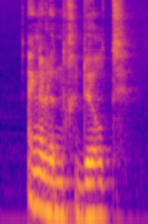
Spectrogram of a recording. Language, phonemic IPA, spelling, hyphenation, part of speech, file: Dutch, /ˈɛ.ŋə.lə(n).ɣəˌdʏlt/, engelengeduld, en‧ge‧len‧ge‧duld, noun, Nl-engelengeduld.ogg
- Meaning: angelic patience, the patience of angels, the ability to be patient for a very long time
